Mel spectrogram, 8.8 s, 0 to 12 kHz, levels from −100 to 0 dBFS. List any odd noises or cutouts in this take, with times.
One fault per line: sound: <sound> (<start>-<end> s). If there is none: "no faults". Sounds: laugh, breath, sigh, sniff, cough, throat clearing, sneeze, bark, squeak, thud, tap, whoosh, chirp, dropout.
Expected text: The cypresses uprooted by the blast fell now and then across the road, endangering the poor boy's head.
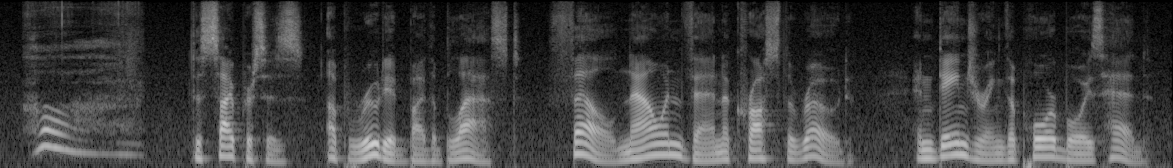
sound: sigh (0.2-1.1 s)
